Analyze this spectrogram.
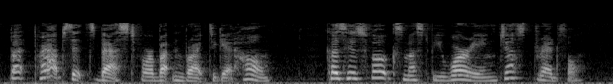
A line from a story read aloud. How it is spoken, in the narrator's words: said Dorothy with a sigh, for she was fond of her little comrade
